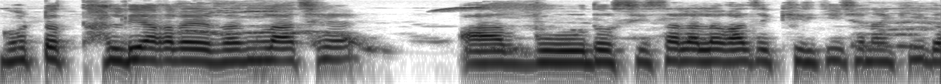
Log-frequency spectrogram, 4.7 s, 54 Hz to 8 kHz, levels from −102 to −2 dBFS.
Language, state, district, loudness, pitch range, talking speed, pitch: Surjapuri, Bihar, Kishanganj, -15 LUFS, 205-230 Hz, 230 wpm, 215 Hz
